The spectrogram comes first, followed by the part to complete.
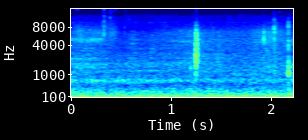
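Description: Steady low rumble inside a car's cabin, with one light click a little over a second in.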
